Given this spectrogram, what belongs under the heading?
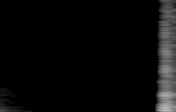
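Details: Staccato cough, played as an audio example in a paediatrics teaching lecture.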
